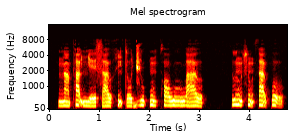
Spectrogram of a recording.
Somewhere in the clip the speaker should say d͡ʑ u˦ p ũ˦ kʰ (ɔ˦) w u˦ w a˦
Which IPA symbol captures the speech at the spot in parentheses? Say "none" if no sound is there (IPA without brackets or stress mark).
ɔ˦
